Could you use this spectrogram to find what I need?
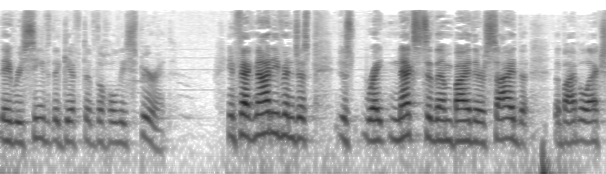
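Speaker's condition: No condition

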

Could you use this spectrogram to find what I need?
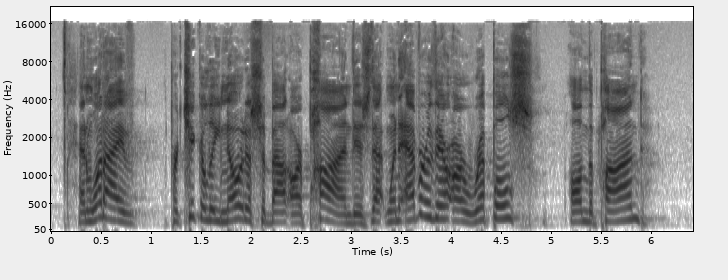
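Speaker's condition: No condition

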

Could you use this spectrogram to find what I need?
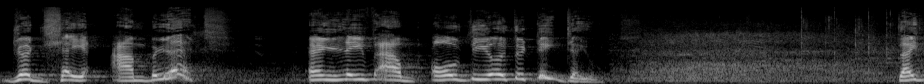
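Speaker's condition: Cerebral palsy; speech impediment

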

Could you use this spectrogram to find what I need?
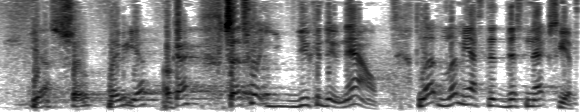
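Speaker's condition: Stuttering; long-standing stutter, present over 24 years, once fought calling to teach because unable to talk; says words would come out all wrong and different if he tried witnessing speech; repeated sounds, repeated words

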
